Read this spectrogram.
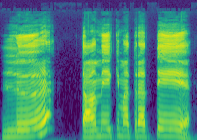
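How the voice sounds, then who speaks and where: A man teaches reading, sounding out each syllable in a slow, stretched way before he joins them into a word. His voice is smooth and clear. It is recorded close and dry with no room sound. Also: sits high, little pitch movement, no room sound. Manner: encouraging, addresses viewers as friends. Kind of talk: spelling out syllables for a reading lesson.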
